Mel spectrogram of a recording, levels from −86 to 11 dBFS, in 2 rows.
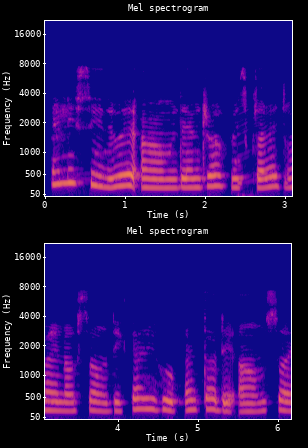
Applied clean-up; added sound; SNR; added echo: neural mask model DeepFilterNet 3.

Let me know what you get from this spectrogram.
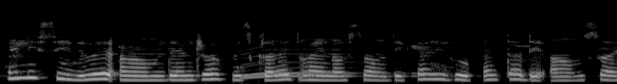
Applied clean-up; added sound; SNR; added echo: neural mask model RNNoise.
